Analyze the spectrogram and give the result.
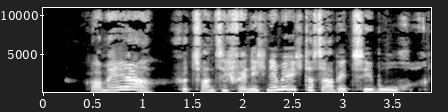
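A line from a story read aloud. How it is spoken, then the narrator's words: Ragman calling out. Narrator (German): rief ein Lumpenmann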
